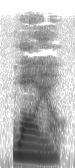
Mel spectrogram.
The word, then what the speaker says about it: while: While, W H I L E, while, W H 发 w，字母 I 发的本身的音 I。 l 有个滑音，末尾的 e 不发音。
